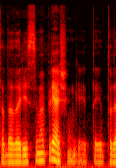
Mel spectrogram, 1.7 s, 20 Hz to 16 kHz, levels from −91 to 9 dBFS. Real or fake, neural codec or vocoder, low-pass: real; none; 14.4 kHz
